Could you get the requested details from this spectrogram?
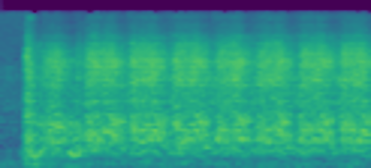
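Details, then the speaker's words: Classic Fiat with separate starter switch, ignition switched off: the starter spins the engine at an even pace, about four compression beats a second, never catching because there is no ignition; cranks but no start. "that is the starter switch that means I can now see here even if I turn the ignition off I can operate the"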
